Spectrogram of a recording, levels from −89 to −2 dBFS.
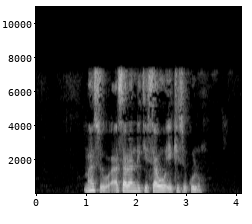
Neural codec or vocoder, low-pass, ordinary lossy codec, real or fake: none; 7.2 kHz; AAC, 64 kbps; real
